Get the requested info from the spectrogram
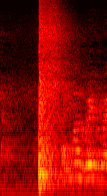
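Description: A hard karate strike landing on a handheld kick shield: one sharp smack with a short ring-out about three-quarters of a second in.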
